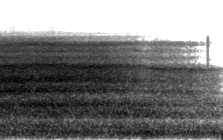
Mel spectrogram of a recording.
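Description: A woman's long, steady audible exhale, breathed out with the effort of lifting her hips into a yoga bridge, fading away near the end.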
